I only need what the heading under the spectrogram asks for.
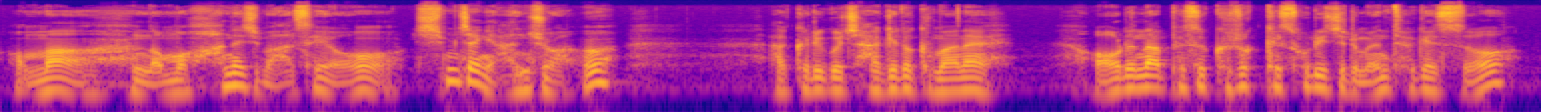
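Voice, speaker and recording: A man's voice: fairly low pitch, animated, moderate pace, darkish tone, dry recording. A man playing a wheedling, placating husband. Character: soothing, evasive young husband. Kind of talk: radio drama acting.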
